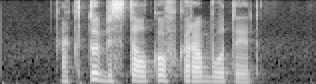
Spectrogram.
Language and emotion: Russian, angry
